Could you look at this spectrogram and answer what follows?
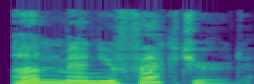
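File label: "unmanufactured", English, British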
